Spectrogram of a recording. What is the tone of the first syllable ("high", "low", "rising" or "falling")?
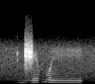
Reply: rising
